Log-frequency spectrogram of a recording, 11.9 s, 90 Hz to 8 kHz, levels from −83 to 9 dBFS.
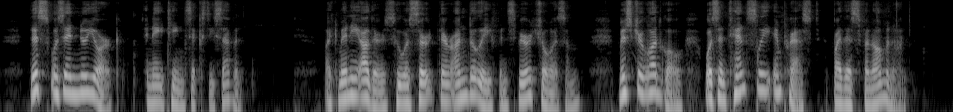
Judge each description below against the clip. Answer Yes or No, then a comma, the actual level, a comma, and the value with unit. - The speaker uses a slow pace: Yes, slow, 120 wpm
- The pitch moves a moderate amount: No, wide, 8.2 semitones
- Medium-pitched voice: Yes, medium, 145 Hz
